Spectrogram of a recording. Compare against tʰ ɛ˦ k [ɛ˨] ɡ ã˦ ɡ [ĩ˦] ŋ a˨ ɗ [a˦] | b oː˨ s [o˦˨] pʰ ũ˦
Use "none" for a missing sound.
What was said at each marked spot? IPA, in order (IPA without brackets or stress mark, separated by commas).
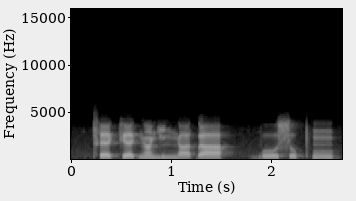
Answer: ɛ˦, ĩ˦, a˦, o˨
